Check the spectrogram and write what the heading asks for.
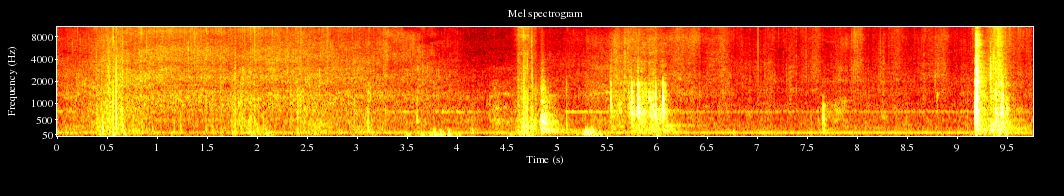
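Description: Brown rice sautéing in a skillet, a low steady sizzle, with a few short scrapes and clatters of the pan and one louder knock near the end as the pan is handled on the gas range grate.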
